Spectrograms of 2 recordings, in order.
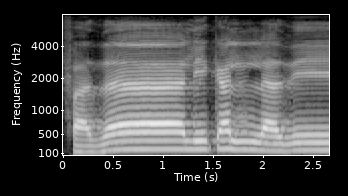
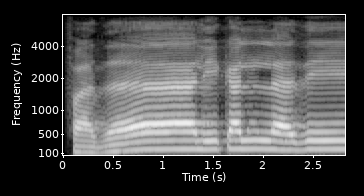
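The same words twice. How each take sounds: No difference in how they are said.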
